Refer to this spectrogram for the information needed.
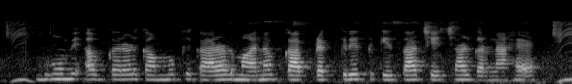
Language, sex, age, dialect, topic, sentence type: Hindi, female, 18-24, Kanauji Braj Bhasha, agriculture, statement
